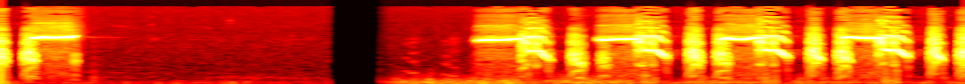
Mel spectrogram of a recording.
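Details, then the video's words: Teetar, the grey francolin, with one brief shrill phrase, a two-second silence, then a renewed series of loud, harsh, rhythmic whistled phrases over faint low background noise. "Teetar ki awaaz | teetar | teetar | teetar sound | gray francolin teetar voice"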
